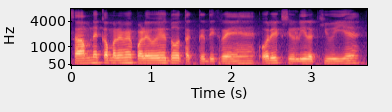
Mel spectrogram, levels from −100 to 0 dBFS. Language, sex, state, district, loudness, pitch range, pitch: Hindi, male, Uttar Pradesh, Shamli, -19 LUFS, 115-135 Hz, 125 Hz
